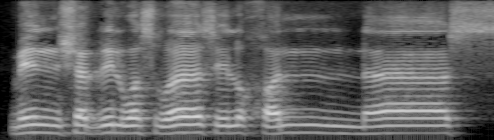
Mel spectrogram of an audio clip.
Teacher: سین کی سیٹی بھی بجنا ہے، اس میں صفت ہمس بھی ہے اور صفت رخوت بھی ہے سین میں، اور صفیر بھی ہے، تینوں چیزیں ہیں، تو ہمیں اس کا خیال کرتے ہوئے پڑھنا ہے۔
